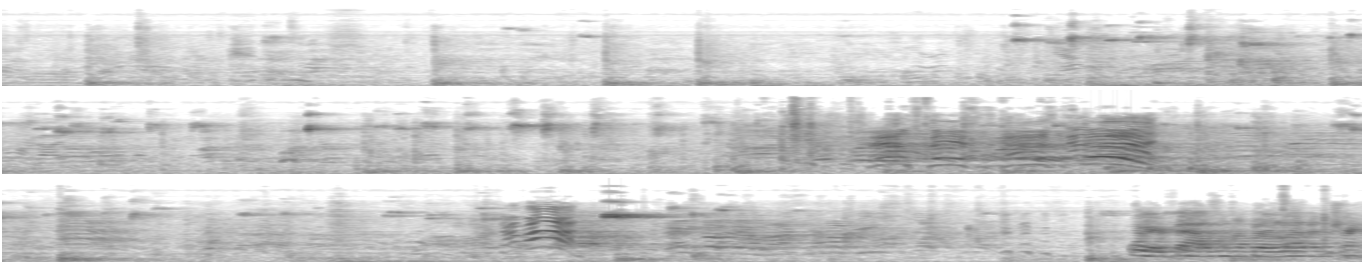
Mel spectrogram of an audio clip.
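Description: Basketball being dribbled on a hardwood gym floor, with sneakers squeaking sharply on the court in loud clusters about halfway through and again later, and voices shouting in the gym's echo.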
